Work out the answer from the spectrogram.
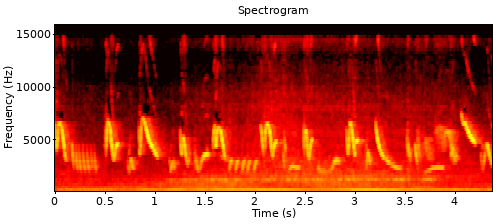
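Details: A sanger sings a tutor song for training other birds: bright, high slurred chirps repeated in a quick, lively sequence, with some short trilled notes and a steady low mechanical hum beneath.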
